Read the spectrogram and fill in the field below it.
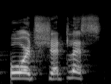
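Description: It is said imitating his mum's voice.

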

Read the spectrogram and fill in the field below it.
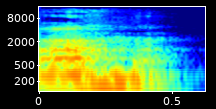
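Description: The word is said with an R, Minas style.

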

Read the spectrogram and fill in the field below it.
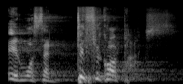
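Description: The word difficult is strongly stressed.

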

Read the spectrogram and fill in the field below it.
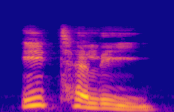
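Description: The T is a crisp, clear T sound. This is the British pronunciation. "Uma pronúncia mais britânica... seria Italy, exatamente com o som de T"

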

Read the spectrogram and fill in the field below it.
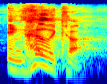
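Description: The name is said with Spanish pronunciation. "pronounced in Espanol, it's something like"

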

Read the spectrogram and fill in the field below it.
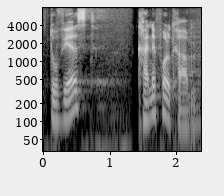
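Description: It is said in a soft, gentle tone. The message is delivered gently. "das andere war sehr weich"

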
